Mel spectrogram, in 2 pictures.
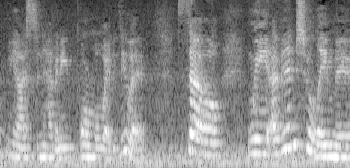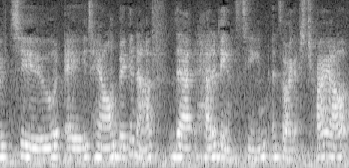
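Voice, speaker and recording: A woman speaks in an Arkansas accent at medium pitch with ordinary pitch variation. Noticeable background noise and audible room echo fill the recording. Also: moderate pace. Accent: Southern (Arkansas) accent, still noticeable. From Arkansas, US South. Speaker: dance team coach and choreographer. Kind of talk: interview. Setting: filmed interview with camera person.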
